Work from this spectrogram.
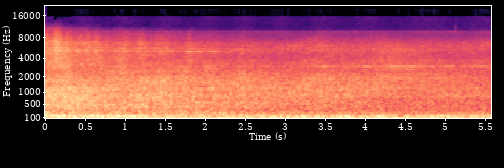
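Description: An Avianca Cargo jet passing at Miami airport gives a loud, steady broadband engine roar that stays strong throughout, close and unbroken.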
